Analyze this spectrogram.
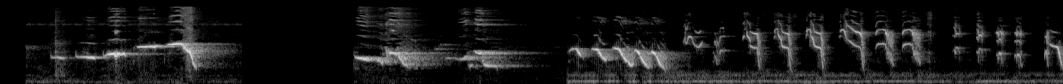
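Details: Black-naped oriole song from a masteran training recording: fluty whistled notes rising and falling near the middle register, a pause, then a fast run of sharp, repeated chevron-shaped chirps, several per second, with a faint low hum beneath.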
